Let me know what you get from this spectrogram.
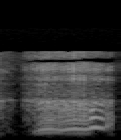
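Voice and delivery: sharp high gasp; imitated gasp. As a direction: suck in air, scandalized. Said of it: "The lady leading the program gasped".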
